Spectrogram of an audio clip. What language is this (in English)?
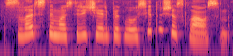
Lithuanian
